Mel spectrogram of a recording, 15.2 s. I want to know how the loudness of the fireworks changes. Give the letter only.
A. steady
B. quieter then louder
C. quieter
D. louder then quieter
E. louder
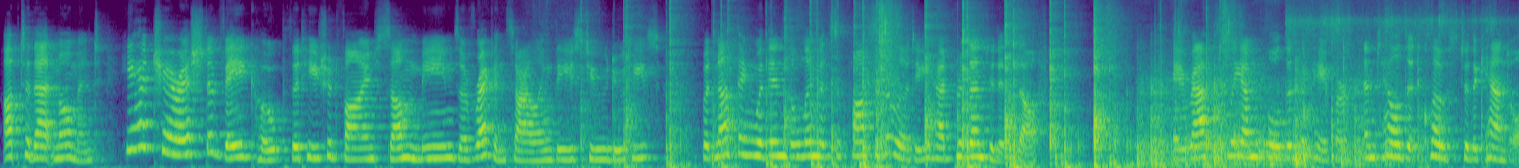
E.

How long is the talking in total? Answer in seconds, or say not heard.
14 s.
